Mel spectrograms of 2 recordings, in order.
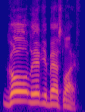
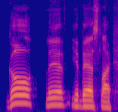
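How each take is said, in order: First: Said in the usual way. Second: Catchphrase drawn out word by word; slow down and space out each word; slow, deliberate repeat. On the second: Real, not acted. Catchphrase repeated slower and lower.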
